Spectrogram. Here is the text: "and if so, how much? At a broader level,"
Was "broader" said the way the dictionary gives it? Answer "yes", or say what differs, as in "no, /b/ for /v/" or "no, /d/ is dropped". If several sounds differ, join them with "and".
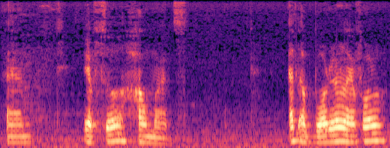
no, /ɹ/ is dropped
